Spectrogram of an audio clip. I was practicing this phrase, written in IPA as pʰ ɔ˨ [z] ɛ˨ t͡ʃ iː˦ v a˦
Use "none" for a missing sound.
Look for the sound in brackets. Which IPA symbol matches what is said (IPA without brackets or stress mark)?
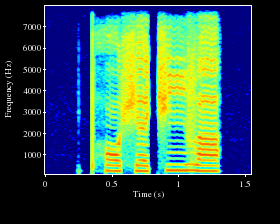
ʃ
